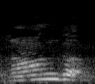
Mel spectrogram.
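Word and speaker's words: wrong: अब देखिए डब्लू के बाद अगर तुरंत बाद आर आता है तो वहाँ पर डब्लू क्या होता है, साइलेंट हो जाता है, मौन हो जाता है।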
